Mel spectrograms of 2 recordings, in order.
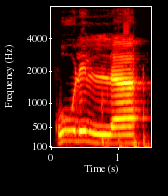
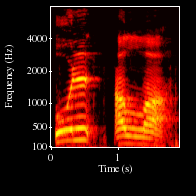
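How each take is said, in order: First: The words run together with a linking vowel. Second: The words are separated by a stop. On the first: "Then give the lam a kasra" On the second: "If you stop"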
